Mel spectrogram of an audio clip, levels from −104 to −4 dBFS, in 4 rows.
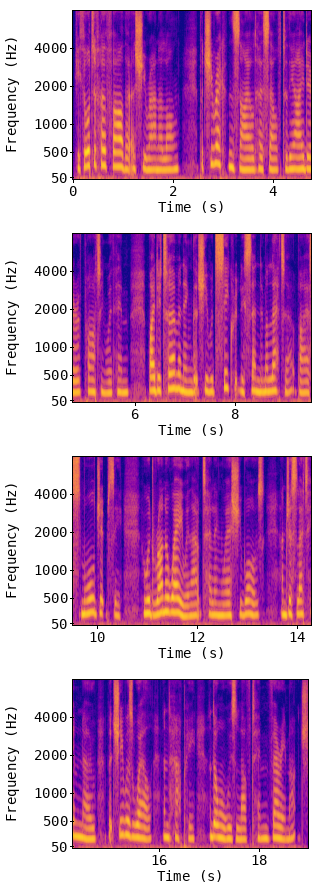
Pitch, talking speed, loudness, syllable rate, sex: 215 Hz, 190 wpm, -21 LUFS, 5.0 syllables/s, female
